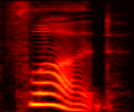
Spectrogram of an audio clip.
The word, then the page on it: flood: flʌ’d; フラァド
